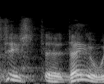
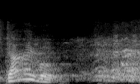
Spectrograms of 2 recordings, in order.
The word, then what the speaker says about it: Daewoo: It's Daewoo, isn't it, it's pronounced. That's wrong. It's Daewoo.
